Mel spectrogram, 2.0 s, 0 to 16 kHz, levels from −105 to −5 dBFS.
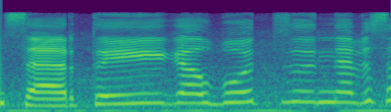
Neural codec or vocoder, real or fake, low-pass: none; real; 9.9 kHz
